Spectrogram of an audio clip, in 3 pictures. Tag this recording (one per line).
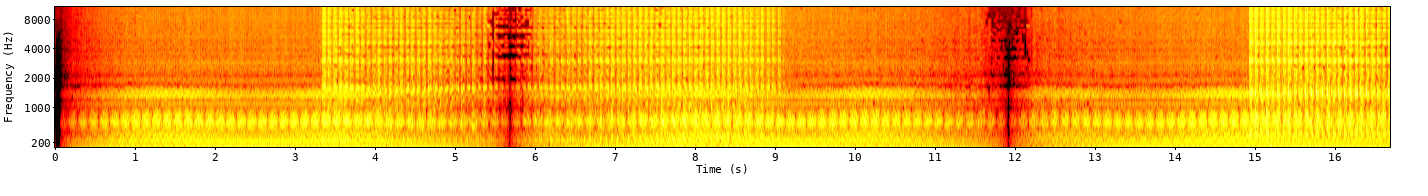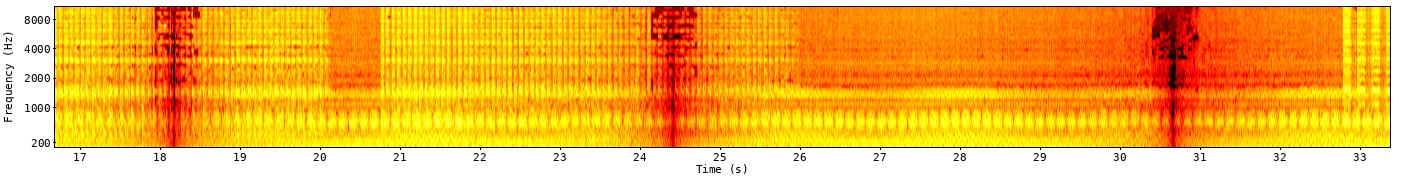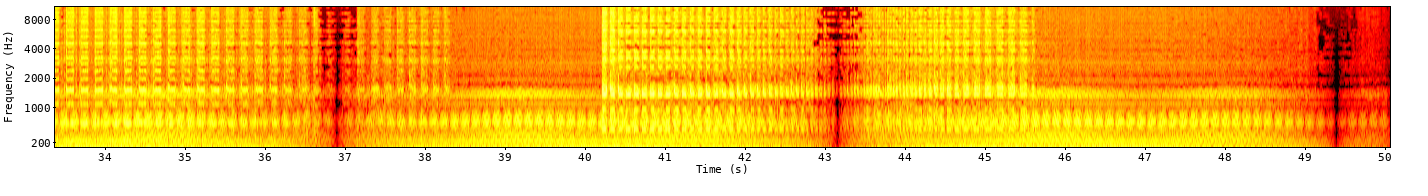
Ambience
Factory
Machine
Machinery
Mechanical
Synthetic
